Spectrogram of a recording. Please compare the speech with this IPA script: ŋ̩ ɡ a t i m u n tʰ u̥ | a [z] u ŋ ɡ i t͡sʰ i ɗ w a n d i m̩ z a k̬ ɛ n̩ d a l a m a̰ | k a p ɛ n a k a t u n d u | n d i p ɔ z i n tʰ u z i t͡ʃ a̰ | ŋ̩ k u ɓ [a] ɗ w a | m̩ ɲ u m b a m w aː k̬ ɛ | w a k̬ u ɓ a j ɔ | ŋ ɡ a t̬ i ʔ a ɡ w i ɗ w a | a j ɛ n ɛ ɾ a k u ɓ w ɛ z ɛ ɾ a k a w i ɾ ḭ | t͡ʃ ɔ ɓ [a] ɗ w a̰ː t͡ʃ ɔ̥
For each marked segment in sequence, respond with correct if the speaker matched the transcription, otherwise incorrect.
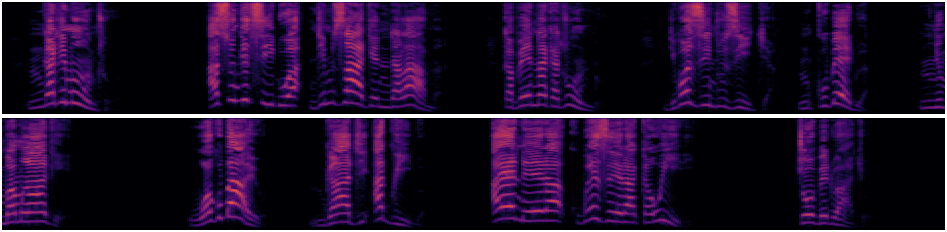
incorrect, incorrect, incorrect

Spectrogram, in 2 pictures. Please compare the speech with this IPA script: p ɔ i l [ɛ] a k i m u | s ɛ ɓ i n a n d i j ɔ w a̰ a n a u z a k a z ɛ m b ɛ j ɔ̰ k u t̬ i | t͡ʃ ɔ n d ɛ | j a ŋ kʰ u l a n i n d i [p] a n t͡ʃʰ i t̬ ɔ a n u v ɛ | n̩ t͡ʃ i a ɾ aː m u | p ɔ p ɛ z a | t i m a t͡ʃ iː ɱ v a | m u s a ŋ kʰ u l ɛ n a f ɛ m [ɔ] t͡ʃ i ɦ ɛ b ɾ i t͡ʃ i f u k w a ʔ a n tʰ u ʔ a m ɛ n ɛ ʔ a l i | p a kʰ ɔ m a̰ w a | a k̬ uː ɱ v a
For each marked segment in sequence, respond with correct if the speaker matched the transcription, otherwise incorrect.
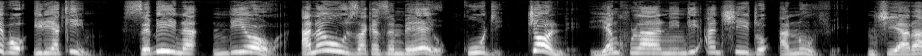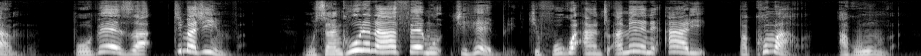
incorrect, incorrect, incorrect

